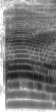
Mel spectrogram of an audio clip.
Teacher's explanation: विवृत यानी कि पूरा खुल जाना पूरा मुंह खुलना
